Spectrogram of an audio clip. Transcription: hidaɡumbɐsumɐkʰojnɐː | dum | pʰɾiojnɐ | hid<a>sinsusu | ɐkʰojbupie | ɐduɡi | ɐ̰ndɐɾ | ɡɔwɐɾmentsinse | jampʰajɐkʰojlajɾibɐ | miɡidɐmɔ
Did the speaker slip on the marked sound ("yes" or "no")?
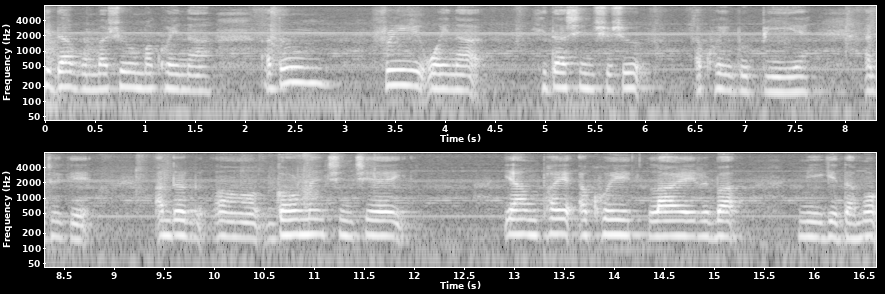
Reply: no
